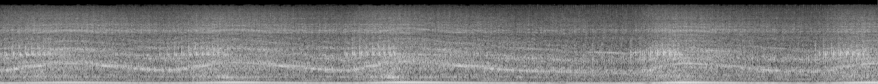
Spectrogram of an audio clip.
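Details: 1995 Alfa Romeo 155 2.0 TS 16V: a thin whine swells and sags with each blip of the revs over the engine note. Owner suspects bad alternator bearings; source unconfirmed.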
